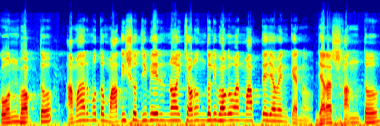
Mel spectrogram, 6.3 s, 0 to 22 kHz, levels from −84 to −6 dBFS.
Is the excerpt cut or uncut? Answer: cut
